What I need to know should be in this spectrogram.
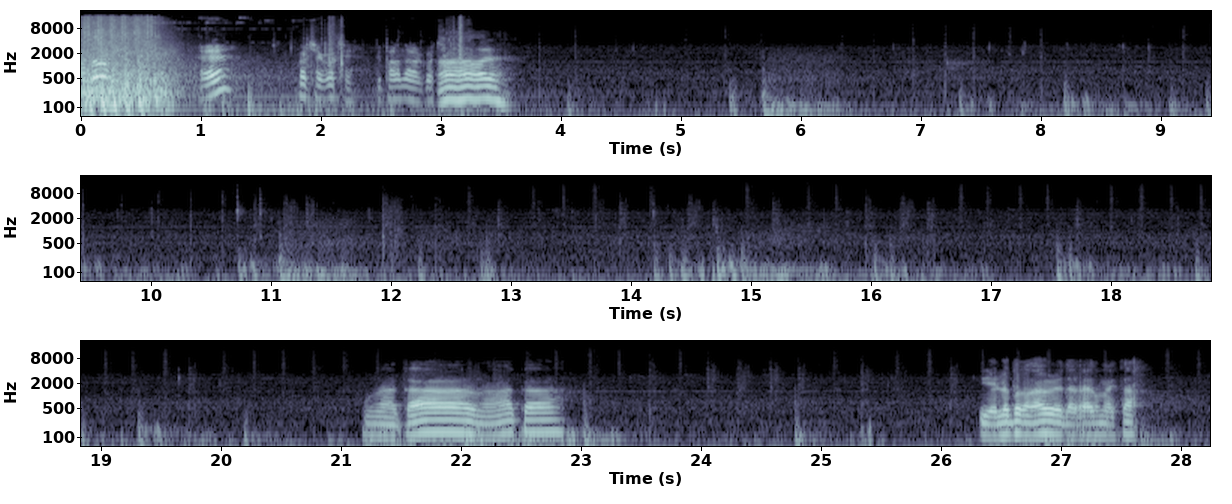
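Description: Footsteps tread softly on hard ground and grass.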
